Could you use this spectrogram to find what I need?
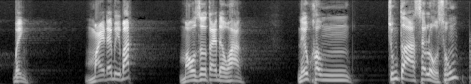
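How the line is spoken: Loud shout. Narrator (Vietnamese): có tiếng quát to

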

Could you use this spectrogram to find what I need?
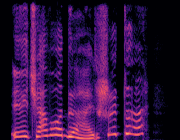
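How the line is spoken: Shrill inhuman voice behind wall. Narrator (Russian): спросил визгливый голосок из-за стены, уже нисколько не похожий на человеческий

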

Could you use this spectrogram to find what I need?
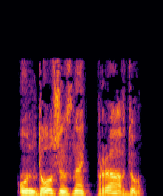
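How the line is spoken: Whispering. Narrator (Russian): зашептала она Дэну

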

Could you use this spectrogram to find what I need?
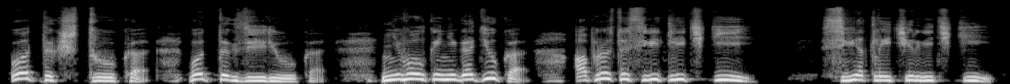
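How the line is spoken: Laughing. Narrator (Russian): засмеялся и сказал

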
